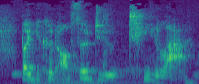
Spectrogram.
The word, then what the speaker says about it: Tila: l i a but you could also do Tila t i l a now both of these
